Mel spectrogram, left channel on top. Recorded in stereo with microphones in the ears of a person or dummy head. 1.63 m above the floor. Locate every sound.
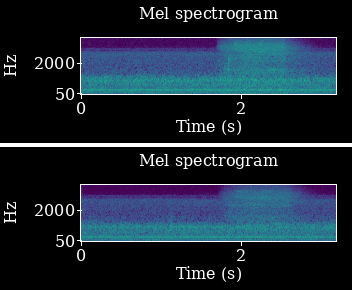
1.7 s a running tap: 55° left (ahead or behind), 1.1 m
